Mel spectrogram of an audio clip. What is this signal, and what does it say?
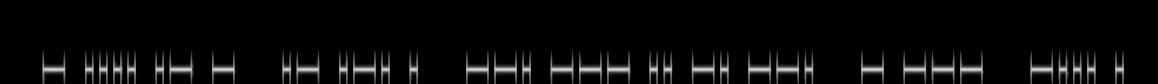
Morse code, heard as a keyed tone, about 17 wpm, 700 Hz. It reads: THAT ARE GOING TO BE
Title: Sets of 5 Words Encore2 17wpm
